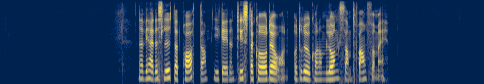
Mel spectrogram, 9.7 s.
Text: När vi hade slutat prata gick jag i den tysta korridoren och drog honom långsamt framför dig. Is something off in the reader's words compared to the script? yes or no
yes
